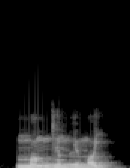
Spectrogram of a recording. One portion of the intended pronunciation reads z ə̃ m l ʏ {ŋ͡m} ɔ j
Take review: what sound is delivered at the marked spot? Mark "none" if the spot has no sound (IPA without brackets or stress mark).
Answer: m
